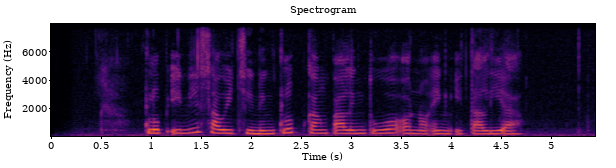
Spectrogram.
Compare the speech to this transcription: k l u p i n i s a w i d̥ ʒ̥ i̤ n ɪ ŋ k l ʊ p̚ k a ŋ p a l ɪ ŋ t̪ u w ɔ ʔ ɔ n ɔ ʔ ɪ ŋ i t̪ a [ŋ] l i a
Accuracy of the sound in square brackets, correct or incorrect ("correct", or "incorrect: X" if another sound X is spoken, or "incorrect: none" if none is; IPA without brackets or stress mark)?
incorrect: none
